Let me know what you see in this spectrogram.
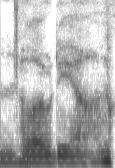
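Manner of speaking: low, soft, hushed, creepy voice. Trying out a new voice to mess with someone, creepy Buffalo Jeff voice. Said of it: "Is that creepy enough?".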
